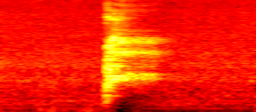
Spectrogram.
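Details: One sharp, bright bark from a Shih Tzu, a single quick burst that fades within a quarter second over a quiet background hum.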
